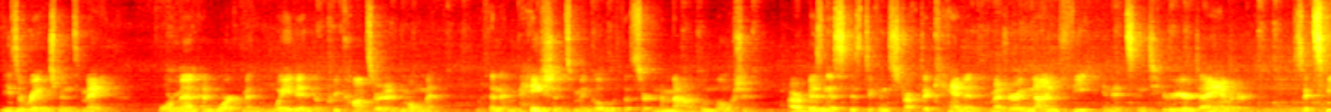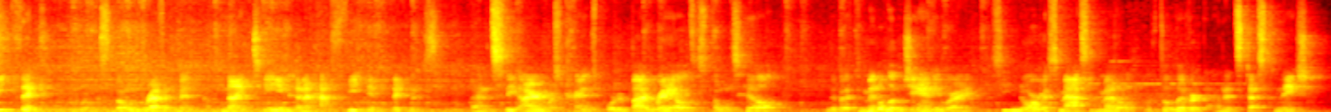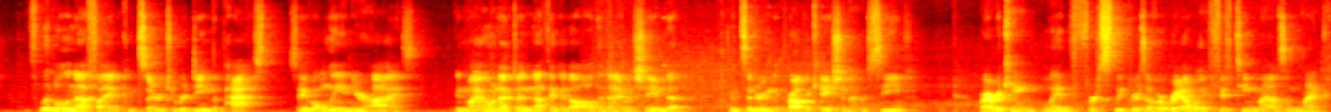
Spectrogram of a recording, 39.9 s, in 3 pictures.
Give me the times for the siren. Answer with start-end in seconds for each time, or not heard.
not heard.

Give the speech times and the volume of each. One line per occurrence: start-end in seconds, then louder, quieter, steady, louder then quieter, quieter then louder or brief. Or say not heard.
0.0-39.8 steady.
